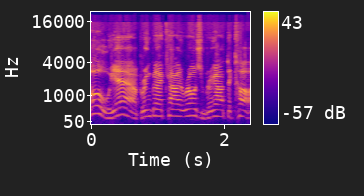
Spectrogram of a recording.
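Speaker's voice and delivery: all sarcasm, scoffing and mocking. Recalling everybody's reaction to a move, retold sarcastic mockery. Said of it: "Everybody was all sarcastic".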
